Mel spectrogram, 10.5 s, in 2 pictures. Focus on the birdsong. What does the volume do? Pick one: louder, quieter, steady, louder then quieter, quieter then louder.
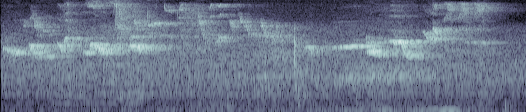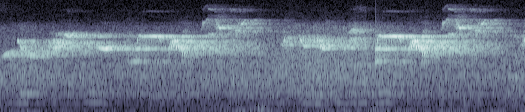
louder.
